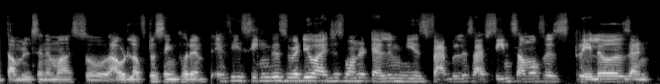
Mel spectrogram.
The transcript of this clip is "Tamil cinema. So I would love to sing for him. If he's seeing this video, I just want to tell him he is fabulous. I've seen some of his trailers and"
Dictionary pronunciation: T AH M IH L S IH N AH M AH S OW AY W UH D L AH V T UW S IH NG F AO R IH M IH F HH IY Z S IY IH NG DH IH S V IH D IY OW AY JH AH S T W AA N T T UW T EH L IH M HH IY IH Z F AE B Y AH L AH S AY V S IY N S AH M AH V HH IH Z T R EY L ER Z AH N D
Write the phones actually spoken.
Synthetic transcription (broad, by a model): T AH M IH L S IH N AH M AH S OW AY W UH D L AH V T UW S IH NG F AO R IH M IH F HH IY Z S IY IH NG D IH S V IH D IY OW AY JH AH S T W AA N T T UW T EH L IH M HH IY IH Z F AE B Y AH L AH S AY V S IY N S AH M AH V HH IH Z T R EY L ER Z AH N D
